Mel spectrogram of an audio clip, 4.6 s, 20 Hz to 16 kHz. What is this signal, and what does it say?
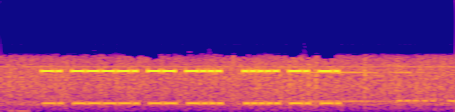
Morse code, heard as a keyed tone, about 31 wpm, 1460 Hz. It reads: N9MB 5NN
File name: chatham / 2350-12CW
